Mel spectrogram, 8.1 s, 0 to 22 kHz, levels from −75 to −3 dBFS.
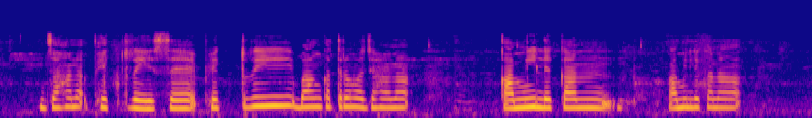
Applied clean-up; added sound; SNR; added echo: none; none; none; none.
